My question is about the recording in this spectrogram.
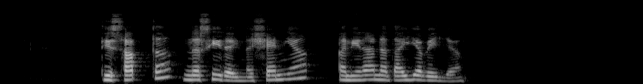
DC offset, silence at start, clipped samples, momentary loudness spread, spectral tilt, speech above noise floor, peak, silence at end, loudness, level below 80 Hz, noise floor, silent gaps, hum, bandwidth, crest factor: under 0.1%; 1 s; under 0.1%; 11 LU; -4 dB/octave; 55 dB; -4 dBFS; 1.8 s; -26 LUFS; -82 dBFS; -81 dBFS; none; none; 11.5 kHz; 26 dB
